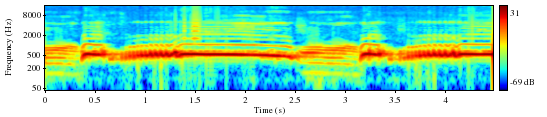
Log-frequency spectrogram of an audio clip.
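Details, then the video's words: Local Barbary dove lure call: one long coo with a throbbing start and an extended steady tone that slides down, followed by the opening of the next phrase. "Suara pancingan burung puter lokal sangat mudah nyaut"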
